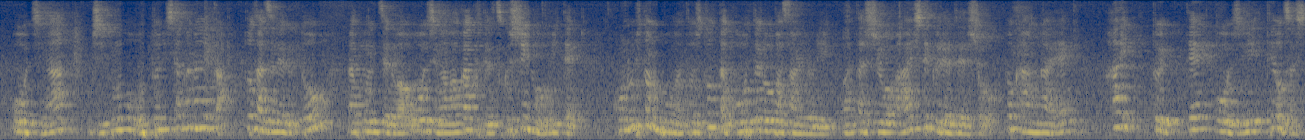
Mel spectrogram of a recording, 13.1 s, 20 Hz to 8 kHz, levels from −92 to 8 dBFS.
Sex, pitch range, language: female, 185-235 Hz, Japanese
